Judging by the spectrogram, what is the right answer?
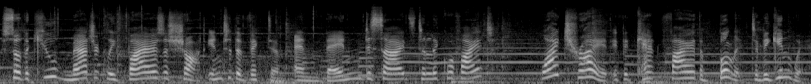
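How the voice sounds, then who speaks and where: A woman's voice: high-pitched, expressive, normal speed. A woman playing a wry, defiant noir private eye in an audio drama, in narration and dialogue. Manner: hardboiled, wry. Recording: music behind the voice.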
